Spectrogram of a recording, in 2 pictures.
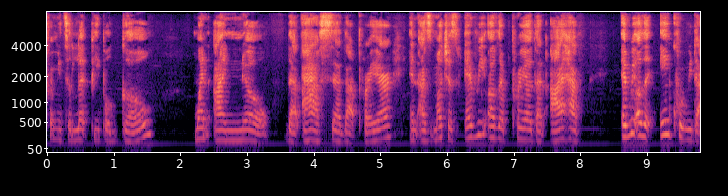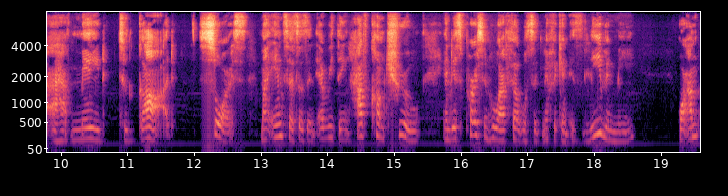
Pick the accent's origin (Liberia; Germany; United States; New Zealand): Liberia; I'm African. I'm from Liberia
